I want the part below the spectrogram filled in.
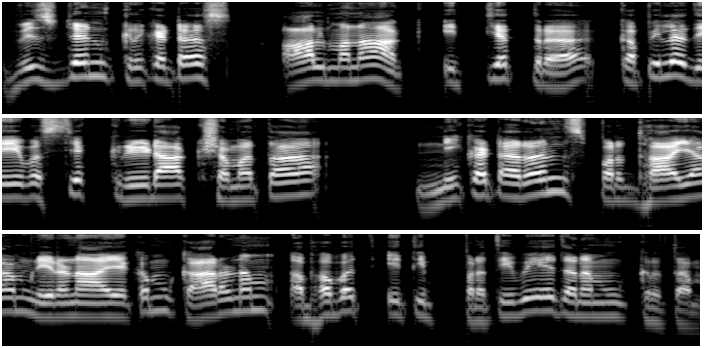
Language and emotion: Sanskrit, neutral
